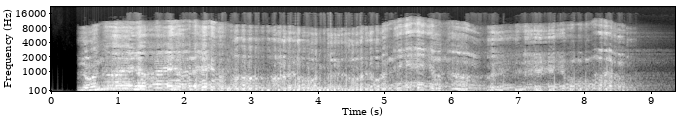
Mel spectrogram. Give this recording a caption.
Alien Conversations
Used chants from a Native American Tribe and distorted them with various process and automation to make it sound A.L.I.E.N.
